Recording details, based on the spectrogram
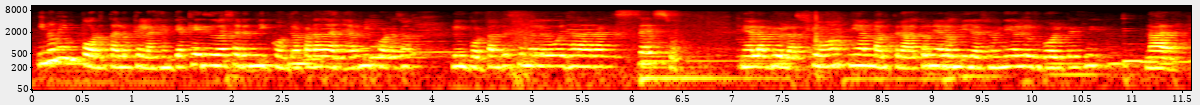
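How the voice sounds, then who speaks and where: A woman pastor preaches an earnest, emphatic sermon in a mid-range voice, fairly quick and fairly even in intonation, acting out quoted voices. The church recording is distant, echoey and dull, with guitar playing.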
